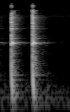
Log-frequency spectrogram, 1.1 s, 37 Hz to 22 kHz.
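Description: Two hammer blows on a race driver seat a steel front wheel bearing race into the wheel hub of a Toyota 100 Series Land Cruiser / Lexus LX470. Each strike gives a sharp, solid metallic clank with a bright ring near 1.9 kHz that fades within a fraction of a second. The solid sound shows the race is fully driven in.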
